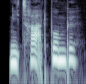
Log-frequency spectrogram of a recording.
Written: nitratbombe

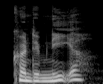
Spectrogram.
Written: kondemnere

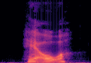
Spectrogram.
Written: herover

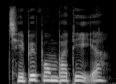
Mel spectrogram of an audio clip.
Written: tæppebombardere

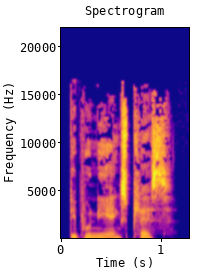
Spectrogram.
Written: DEPONERINGSPLADSEN

